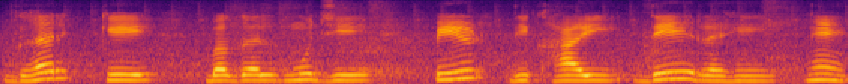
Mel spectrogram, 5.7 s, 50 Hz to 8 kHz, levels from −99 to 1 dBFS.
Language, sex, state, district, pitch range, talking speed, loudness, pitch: Hindi, female, Madhya Pradesh, Katni, 195-220 Hz, 95 wpm, -17 LUFS, 200 Hz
